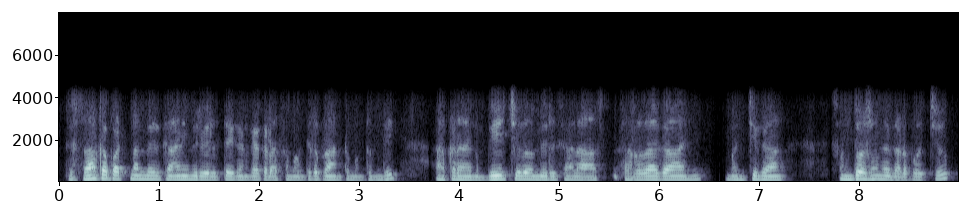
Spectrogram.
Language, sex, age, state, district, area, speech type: Telugu, male, 18-30, Andhra Pradesh, East Godavari, rural, conversation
